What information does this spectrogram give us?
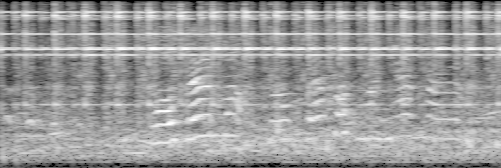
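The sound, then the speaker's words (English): A small handbell on an ice cream vendor's cart jingles in quick, steady repeated shakes outside the town's elementary school in Tlanalapa, Hidalgo, while children's voices chatter and call as kids scurry out the main gate, a lively busy street scene with the ringing running throughout. “An ice cream vendor rings the bell on a small cart outside the town's elementary school as kids scurry out the main gate.”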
